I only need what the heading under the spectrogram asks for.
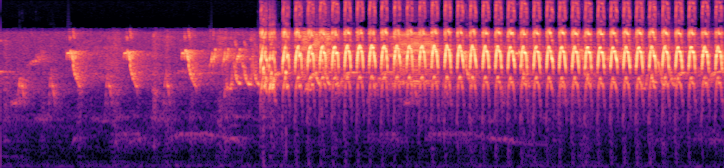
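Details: Asian pied starling delivering its single learned filler, woodpecker-sound mimicry, used as master material for contest birds: a few quick slurred whistles, then a loud, fast, even rattle of sharp pulses, about three and a half per second, running to the end.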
